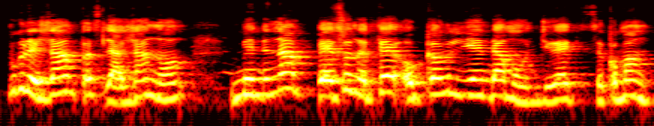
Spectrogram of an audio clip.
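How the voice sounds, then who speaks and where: A woman, chatting on a casual phone livestream in an excitable, rambling way with sudden exclamations. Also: fairly high pitch, fairly quick. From Cameroon. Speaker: live streamer. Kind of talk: casual Facebook live chat.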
